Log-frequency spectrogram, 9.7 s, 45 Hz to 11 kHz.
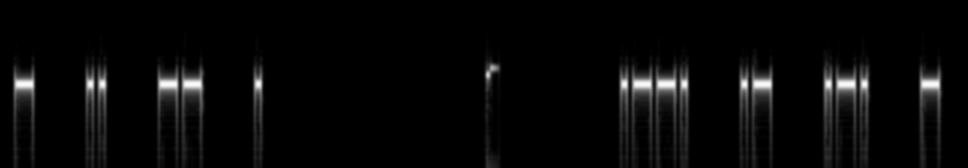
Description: Morse code, heard as a keyed tone, about 20 wpm, spaced as for 11 wpm, 700 Hz. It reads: TIME PART
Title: 3x Character Spacing - Top 500 Words - 20wpm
